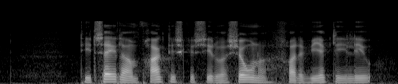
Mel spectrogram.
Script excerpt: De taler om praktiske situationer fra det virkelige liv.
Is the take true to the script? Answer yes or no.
yes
